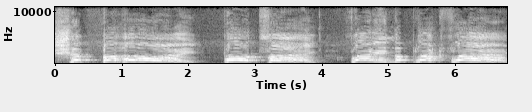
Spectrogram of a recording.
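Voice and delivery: very high, loud sailor's call, "ahoy" drawn out. Speaker calling out after the others' guesses: loud shouting. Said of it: "calls out in a loud voice".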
